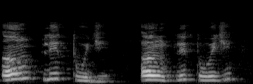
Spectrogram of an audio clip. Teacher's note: Lembrando que, em alguns casos, as consoantes M e N não são consoantes, e sim indicativo que uma determinada vogal é uma vogal nasal, que é o caso de amplitude. Amplitude, esse M está ali para nasalizar a vogal A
